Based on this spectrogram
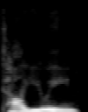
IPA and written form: ˈtɒljuːiːn (Toluene)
